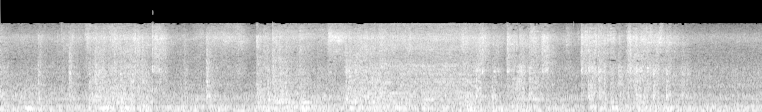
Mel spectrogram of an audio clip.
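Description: A garbage bin clatters and bangs as it is emptied.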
